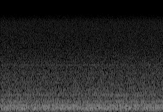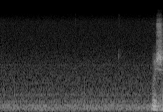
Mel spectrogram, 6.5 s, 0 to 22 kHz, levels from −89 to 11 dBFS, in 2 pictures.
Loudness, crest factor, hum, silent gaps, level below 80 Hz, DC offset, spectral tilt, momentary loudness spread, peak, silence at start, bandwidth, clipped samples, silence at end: -37 LUFS; 24 dB; none; none; -54 dBFS; under 0.1%; -4 dB/octave; 1 LU; -10 dBFS; 0 s; 15 kHz; under 0.1%; 0 s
